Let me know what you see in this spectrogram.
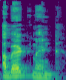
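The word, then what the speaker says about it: abetment: सामने जो वर्ड दिया हुआ है वो है अबेडमेंट। तो सबसे पहले हमें इनका उच्चारण है वो प्रॉपर पता होना चाहिए। प्रोनाउंसिएशन होता है वो अच्छे से आना चाहिए। तो लिखा है फर्स्ट वर्ड हमारे पास है अबेटमेंट।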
